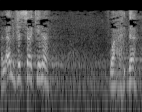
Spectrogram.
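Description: A man teaching Arabic grammar to a class, asking questions and repeating key words slowly. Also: high-pitched, long reverb tail, dull audio, slight background noise.

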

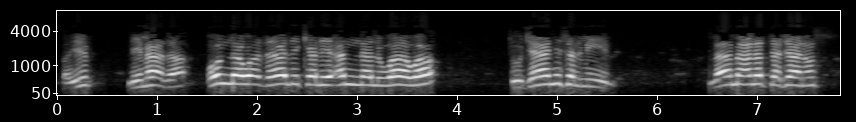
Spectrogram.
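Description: A man teaching Quran recitation rules in a classroom lesson, quizzing students and then answering his own questions, slowing down to recite verse examples. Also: extremely high pitch, no room sound. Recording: tinny phone-like lo-fi recording.

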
